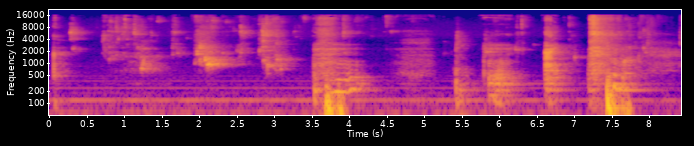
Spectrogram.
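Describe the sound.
Bathtub water splashing and sloshing as someone takes a long soak; many irregular, fairly faint splashes and swishes with a few deeper thumps of moving water.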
